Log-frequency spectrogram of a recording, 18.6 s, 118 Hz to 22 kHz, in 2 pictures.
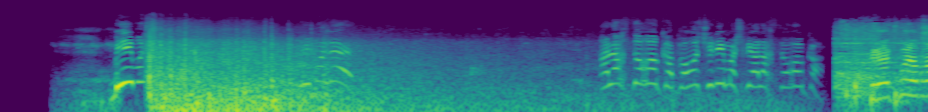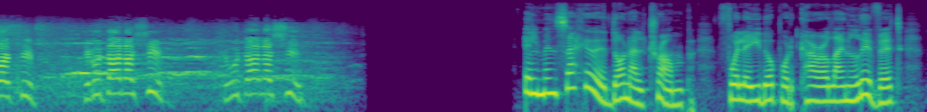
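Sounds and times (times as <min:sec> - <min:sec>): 
speech: 0:01.1 - 0:01.8, 0:06.6 - 0:12.4, 0:14.5 - 0:18.5
bombing explosion from a strike on a hospital in Be'er Sheva, Israel: 0:01.5 - 0:07.8
raised voices shouting amid noisy commotion: 0:08.4 - 0:12.9.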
